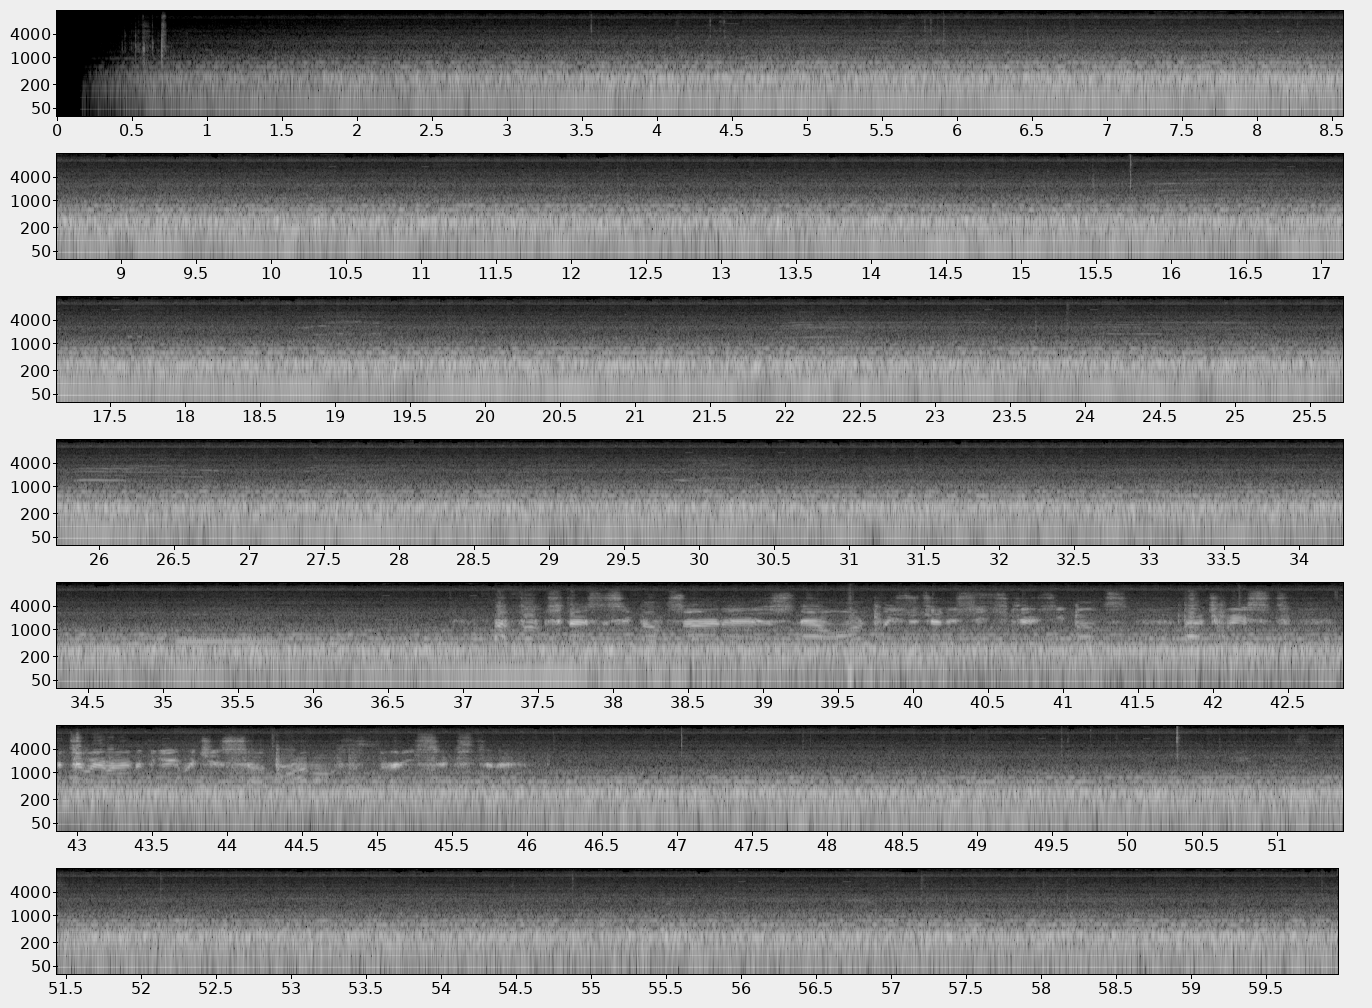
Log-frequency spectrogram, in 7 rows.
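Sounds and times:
airplane cabin drone: 0.2s - 59.9s.

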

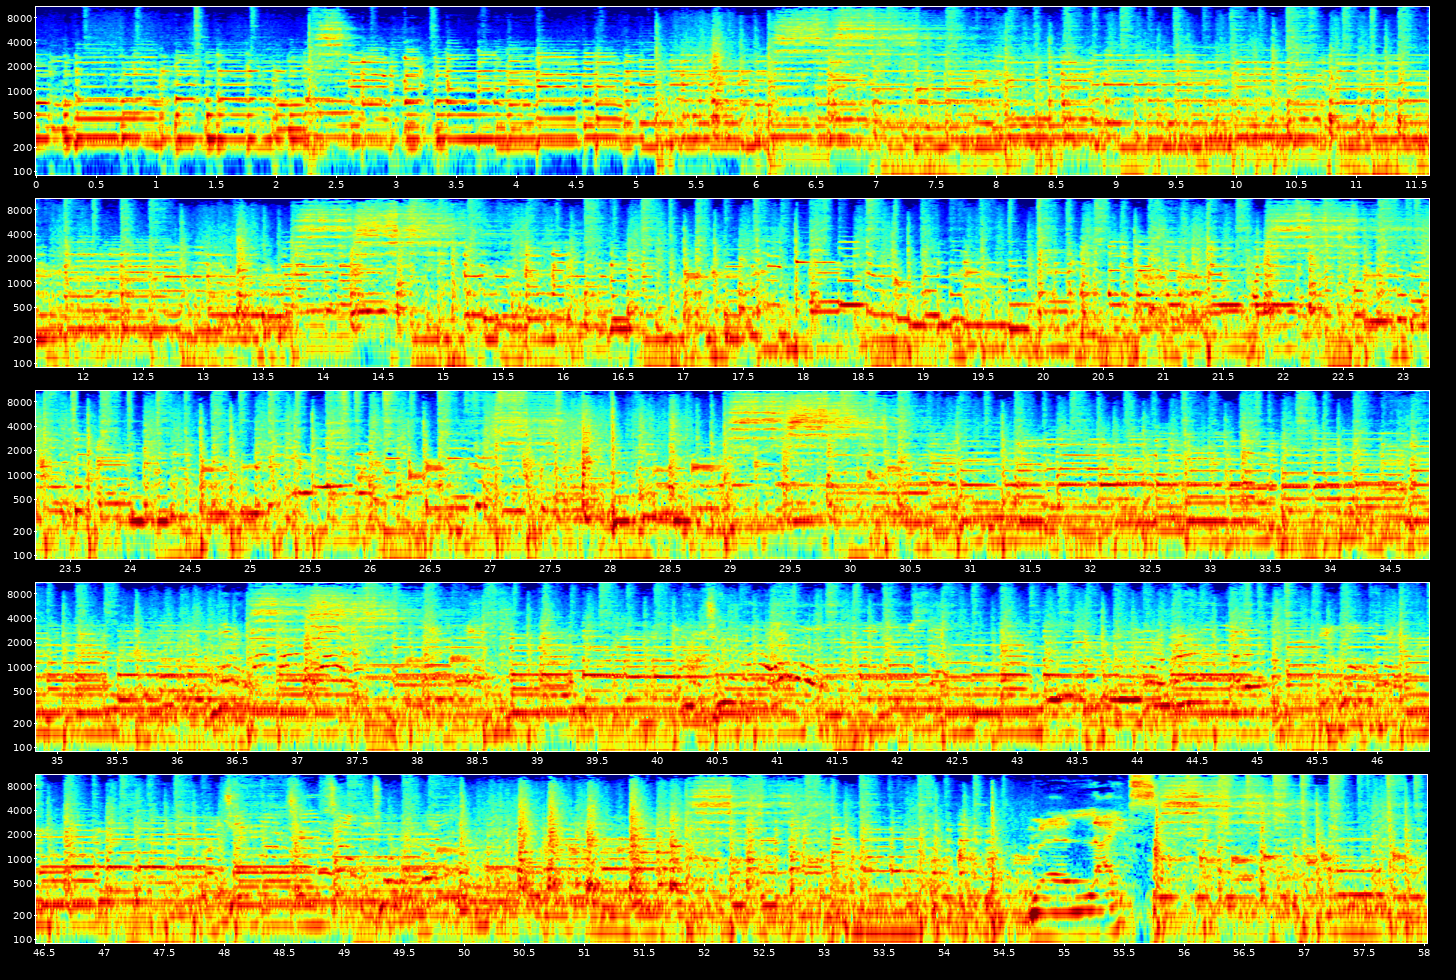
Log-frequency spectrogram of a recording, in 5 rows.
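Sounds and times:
drum kit beat: 0.0s - 58.0s
electric guitar riffing: 0.0s - 58.0s.

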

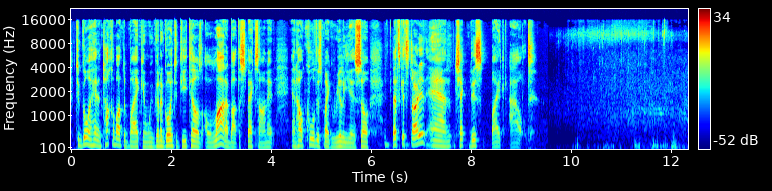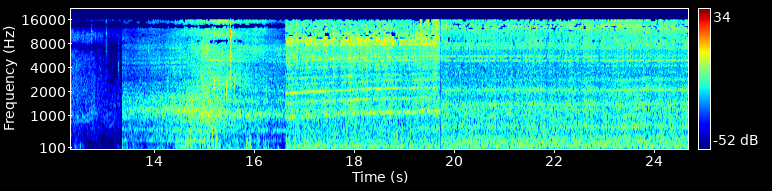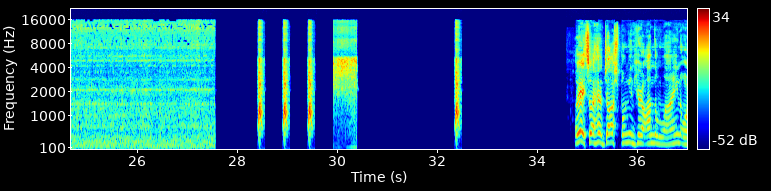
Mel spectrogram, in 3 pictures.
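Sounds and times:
wind and tyre noise: 9.6s - 27.6s
electric hub motor whining: 13.3s - 27.6s.

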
